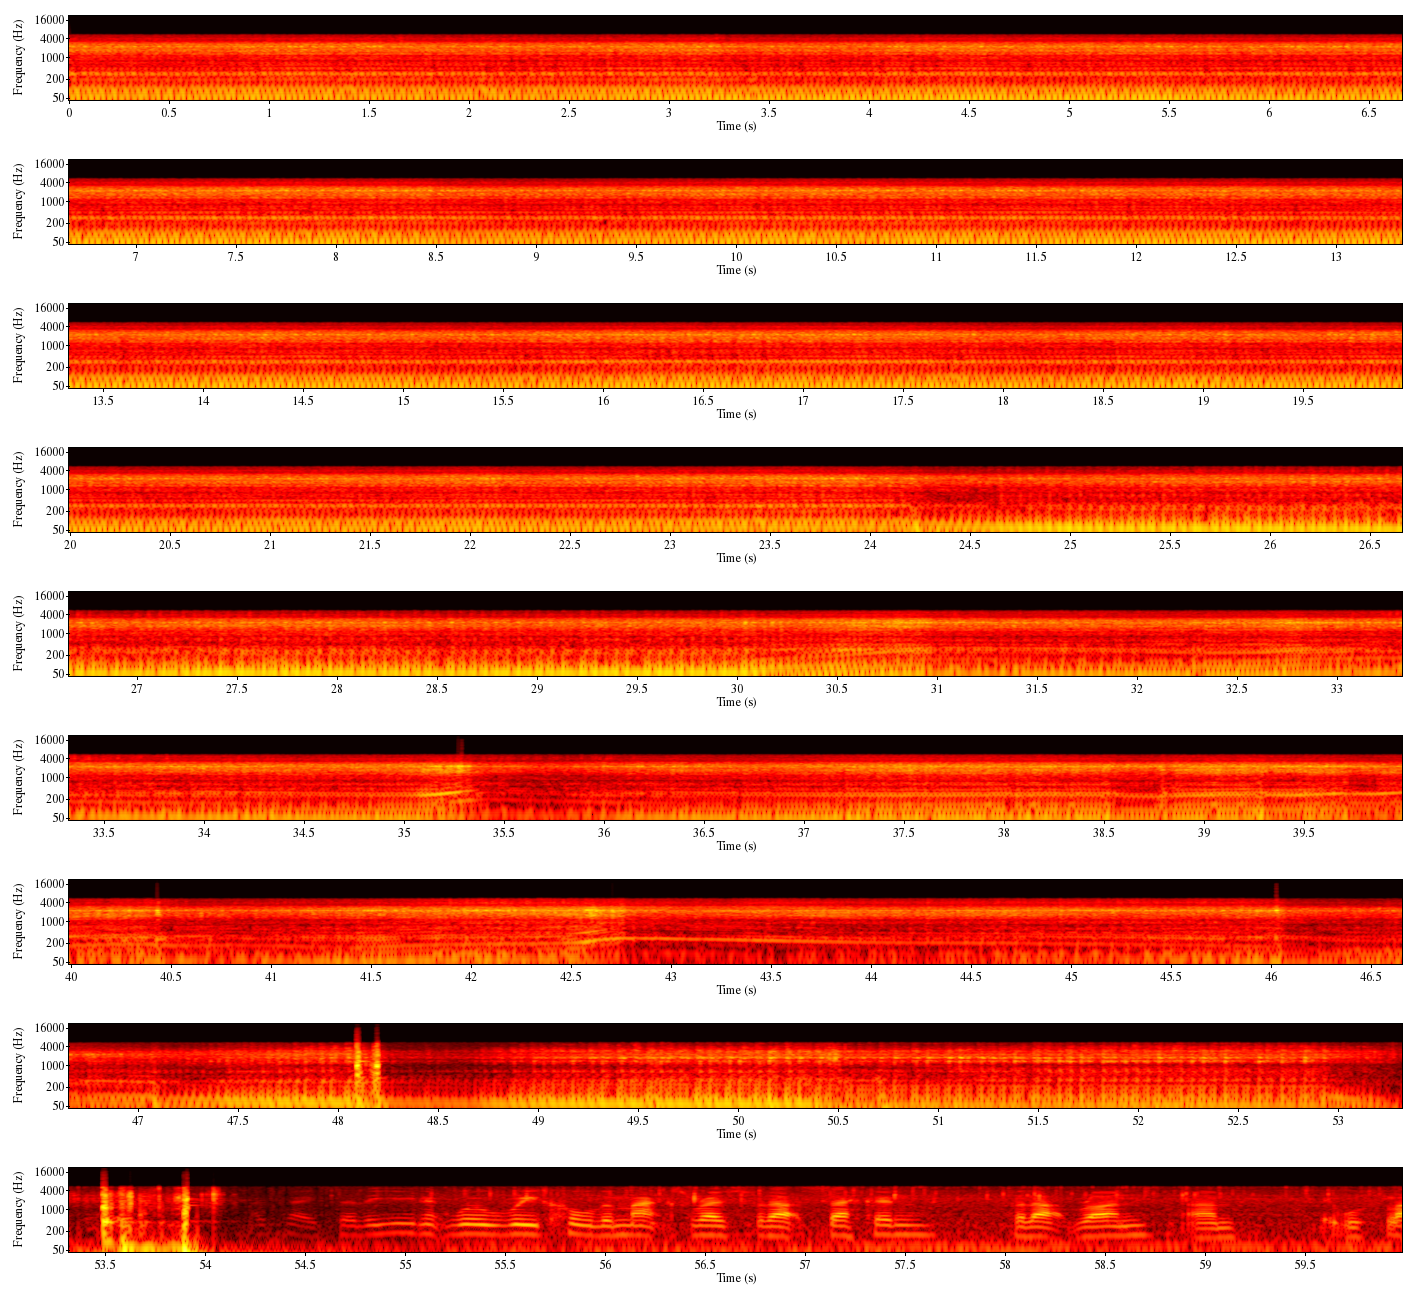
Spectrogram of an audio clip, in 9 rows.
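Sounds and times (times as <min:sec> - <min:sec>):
outboard motor idling and revving: 0:00.0 - 0:59.9.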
